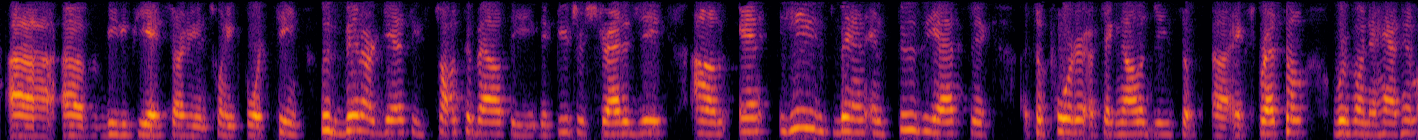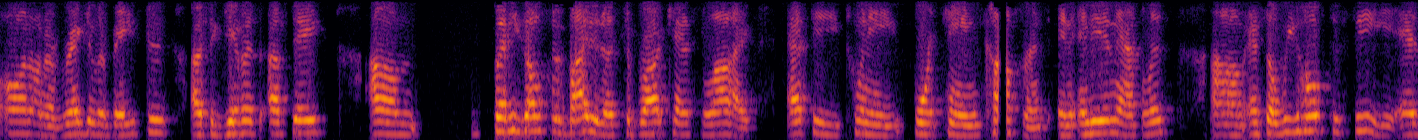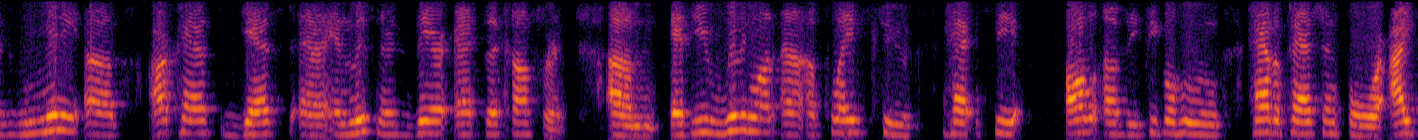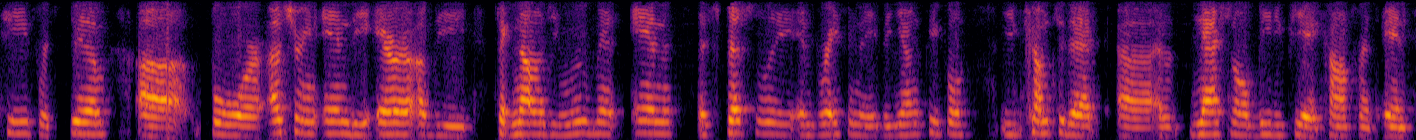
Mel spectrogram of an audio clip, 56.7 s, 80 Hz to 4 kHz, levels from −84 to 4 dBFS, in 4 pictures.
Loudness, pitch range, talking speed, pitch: -24 LUFS, 170-200 Hz, 135 wpm, 185 Hz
